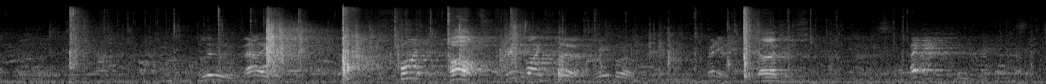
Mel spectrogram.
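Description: Nylon longsword blades striking each other in a sparring exchange: several sharp clacks about a second in, in a cluster between two and five seconds, and again about seven and a half seconds in, with brief voices calling out between the strikes.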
